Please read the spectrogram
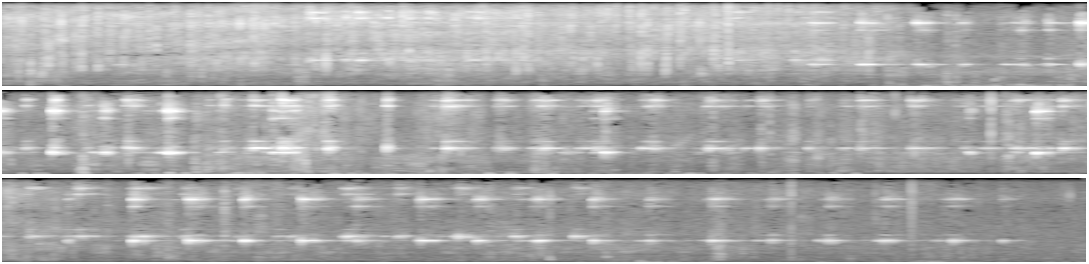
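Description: A small metal bell jingling in short rings, a few per second, in step with footsteps scuffing on a gravel path. This starts about four seconds in, after a steady hiss.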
